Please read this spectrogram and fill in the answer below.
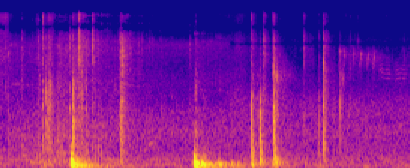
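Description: Two heavy, dull thuds about a second and a half apart, followed by a quick run of three or four sharp knocks and one last knock.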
